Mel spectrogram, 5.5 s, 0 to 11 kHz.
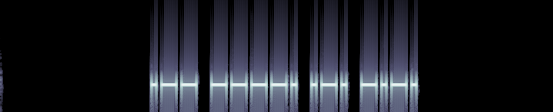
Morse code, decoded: W9RC

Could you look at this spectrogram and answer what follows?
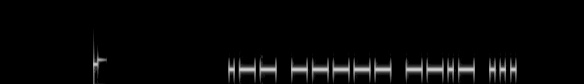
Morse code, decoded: W0QS

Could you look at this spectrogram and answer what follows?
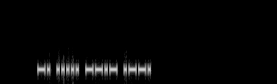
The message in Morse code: N5QP

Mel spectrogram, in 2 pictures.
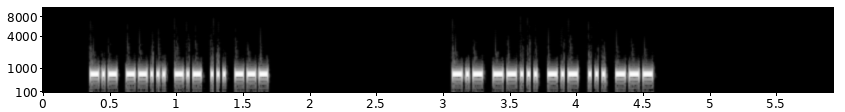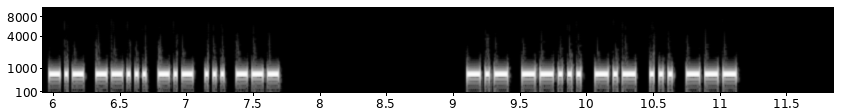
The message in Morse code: K7KSO K7KSO K7KSO K7KSO

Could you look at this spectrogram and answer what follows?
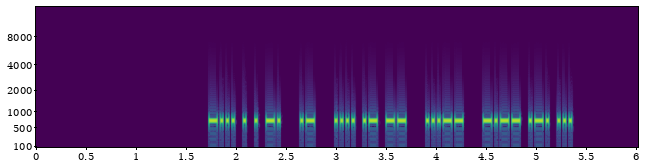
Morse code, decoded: BEEN A HAM 3 YRS

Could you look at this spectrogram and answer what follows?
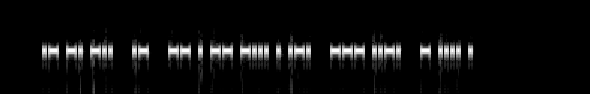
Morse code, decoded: AND A MEMBER OF THE

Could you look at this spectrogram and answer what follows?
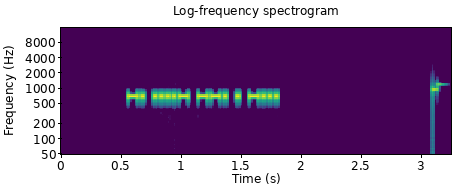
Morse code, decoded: N4GEB

